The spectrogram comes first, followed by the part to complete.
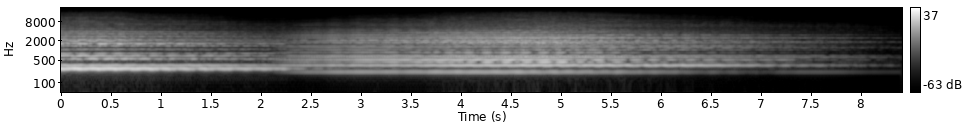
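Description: Sampled solo violin (8Dio Studio Solo Violin) playing single-bow-stroke arcs with rich molto vibrato. A note swells and dies away, then a lower note swells in about two seconds in and fades out near the end.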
